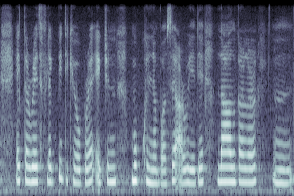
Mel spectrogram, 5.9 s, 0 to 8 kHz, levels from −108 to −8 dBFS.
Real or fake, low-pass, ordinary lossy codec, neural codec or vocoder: real; 7.2 kHz; none; none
